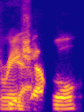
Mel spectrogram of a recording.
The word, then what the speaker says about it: Ra's al Ghul: The one thing that I still get irritated by this film is the Ra's al Ghul pronunciation. It is Ra's al Ghul. That's what Denny says.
